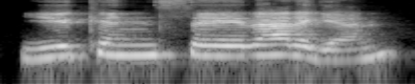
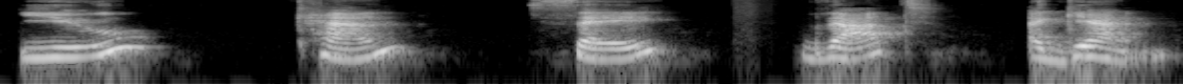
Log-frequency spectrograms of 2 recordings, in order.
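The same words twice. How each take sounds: First: The phrase is said quickly with a short can. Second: The phrase is said slowly and carefully.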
